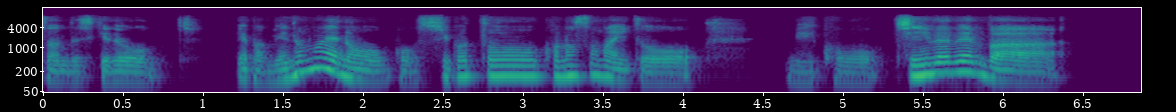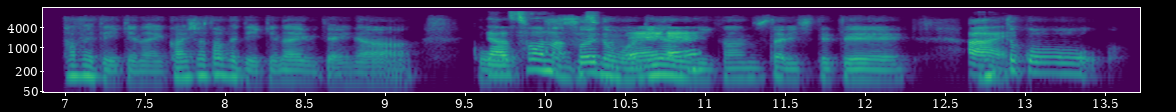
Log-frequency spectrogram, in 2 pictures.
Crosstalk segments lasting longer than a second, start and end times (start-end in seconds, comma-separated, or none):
9.6-11.1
